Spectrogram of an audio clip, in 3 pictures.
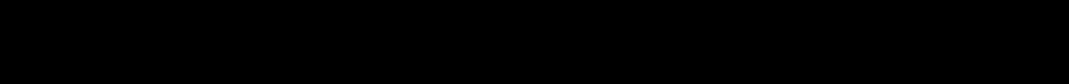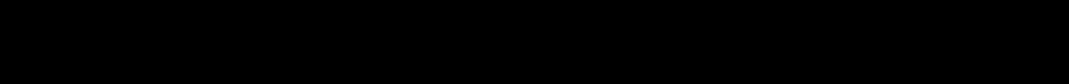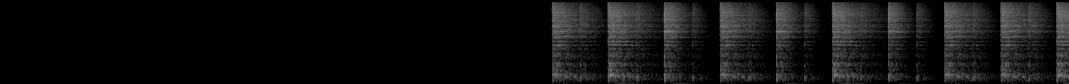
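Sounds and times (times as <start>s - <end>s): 
hi-hats: 26.9s - 32.0s.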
